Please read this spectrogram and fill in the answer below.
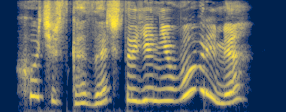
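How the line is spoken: Laughing. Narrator (Russian): рассмеялась элементаль

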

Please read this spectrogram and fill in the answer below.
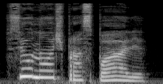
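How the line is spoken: Cooing girl. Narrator (Russian): проворковала девушка

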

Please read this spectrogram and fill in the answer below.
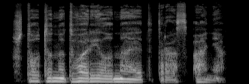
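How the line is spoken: Hoarse voice. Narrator (Russian): Голос хрипел

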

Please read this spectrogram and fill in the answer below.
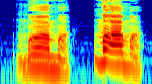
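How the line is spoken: Shrieking. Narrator (Russian): Взвизгнула Ядя

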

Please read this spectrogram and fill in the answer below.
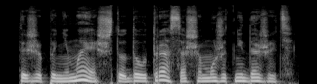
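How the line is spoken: Quiet objection. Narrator (Russian): так же тихо возразил Ваня

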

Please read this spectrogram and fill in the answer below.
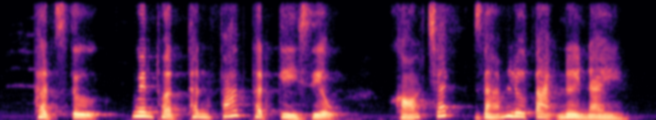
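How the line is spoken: Calm, faint laugh. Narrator (Vietnamese): Triệu Mục Thần cũng không tức giận, chỉ cười nhạt một tiếng nói

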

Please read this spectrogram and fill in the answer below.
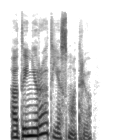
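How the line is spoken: Snapping retort. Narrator (Russian): огрызнулась я

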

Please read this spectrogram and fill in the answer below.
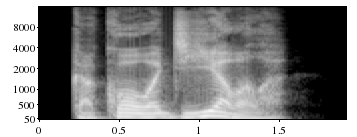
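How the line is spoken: Angry shout. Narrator (Russian): злобно выкрикнул он

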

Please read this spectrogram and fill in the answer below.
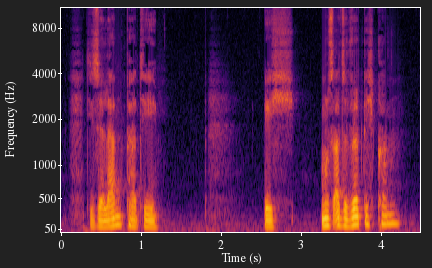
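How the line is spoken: Hesitant question. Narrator (German): fragte er zögernd

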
